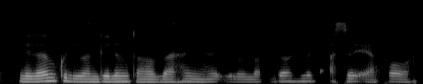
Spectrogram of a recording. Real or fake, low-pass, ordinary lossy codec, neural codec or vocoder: fake; 7.2 kHz; none; codec, 24 kHz, 0.9 kbps, WavTokenizer, large speech release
